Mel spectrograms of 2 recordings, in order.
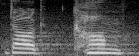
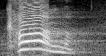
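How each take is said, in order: First: It is said in a flat, gloomy tone. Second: It is said in a harsh, angry tone.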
